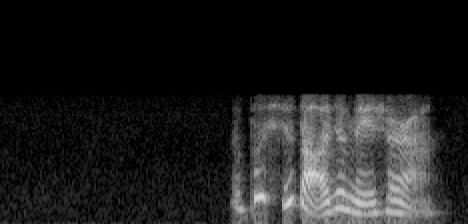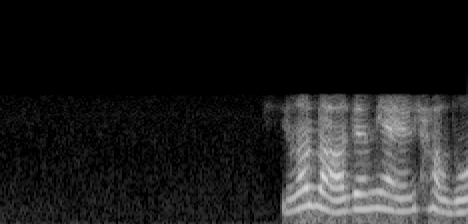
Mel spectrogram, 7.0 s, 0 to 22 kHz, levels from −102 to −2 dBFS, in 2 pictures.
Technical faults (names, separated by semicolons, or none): GSM full-rate codec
